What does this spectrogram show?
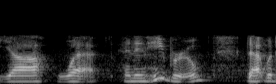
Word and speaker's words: Yahweh: And that is the only way that you can sort of account for an A vowel in the first syllable. It has to be Yahweh.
